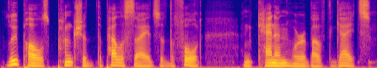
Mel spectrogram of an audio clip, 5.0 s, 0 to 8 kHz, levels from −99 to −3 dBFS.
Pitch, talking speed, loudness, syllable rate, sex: 110 Hz, 165 wpm, -19 LUFS, 6.0 syllables/s, male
